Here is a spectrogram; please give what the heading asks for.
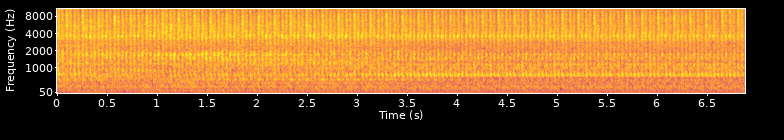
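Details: Citroen C5 2.0 HDi 100 kW diesel at idle: loud, with a fast, steady tick over a harsh clatter. The owner suspects the area around the injectors but is unsure; all four injectors were repaired 15,000 km earlier, along with new piston rings, valve repair and new valve seals.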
